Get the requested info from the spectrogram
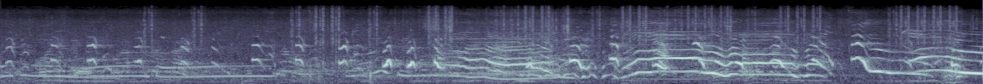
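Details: Timber wolves in a Japanese zoo howling together: one long level howl opens, then several voices join with rising and falling, wavering howls that overlap and grow louder toward the end.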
